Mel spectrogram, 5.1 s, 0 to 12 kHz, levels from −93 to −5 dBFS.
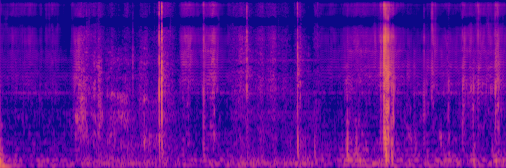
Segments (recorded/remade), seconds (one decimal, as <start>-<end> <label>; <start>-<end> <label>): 0.0-0.8 remade; 0.8-1.8 recorded; 1.8-2.3 remade; 2.3-3.2 recorded; 3.2-5.1 remade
